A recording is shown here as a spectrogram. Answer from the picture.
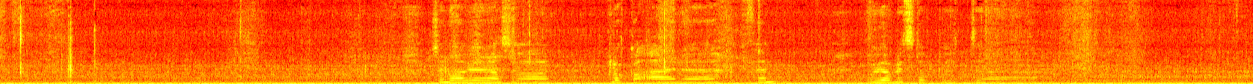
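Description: Steady low rumble of a stopped bus with its engine idling. Voices speak in short stretches from about four seconds in until near the end.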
